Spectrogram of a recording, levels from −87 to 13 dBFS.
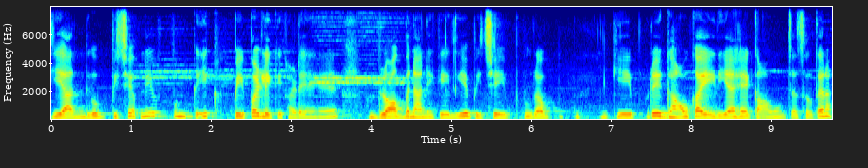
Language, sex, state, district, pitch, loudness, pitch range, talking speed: Hindi, female, Maharashtra, Chandrapur, 205 Hz, -18 LUFS, 200-220 Hz, 170 wpm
